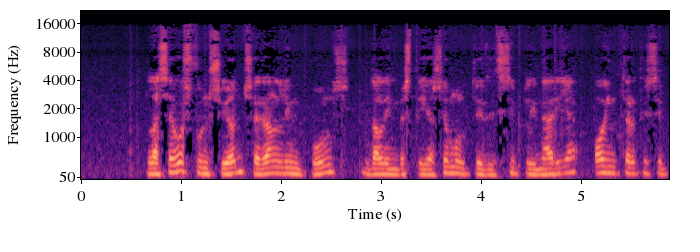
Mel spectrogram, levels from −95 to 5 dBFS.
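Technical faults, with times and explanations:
Throughout: noise suppressor artifacts. The suppressor judges each frequency band frame by frame and pulls what it takes for steady noise down by about 18 dB, so the room noise, about 19 dB below the speech, sinks in the pauses and swells back up beneath speech.
5.36–5.79 s: speech cut by the noise suppressor. Here the suppressor mistook quiet parts of the speech for background and turned them down with it, by up to about 15 dB, over roughly 150 ms in all, so those sounds come across as swallowed or faint.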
